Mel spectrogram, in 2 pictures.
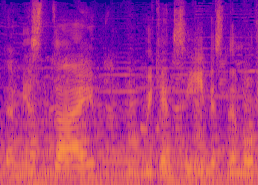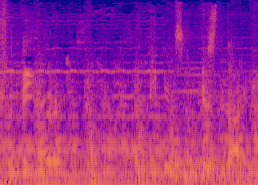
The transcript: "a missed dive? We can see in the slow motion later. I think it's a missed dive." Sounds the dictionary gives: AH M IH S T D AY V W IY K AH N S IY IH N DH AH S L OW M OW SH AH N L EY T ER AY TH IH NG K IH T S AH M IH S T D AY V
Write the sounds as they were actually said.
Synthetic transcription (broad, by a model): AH M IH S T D AY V W IY K AH N S IY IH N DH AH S OW M OW SH AH N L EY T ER AY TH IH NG K IH T S AH M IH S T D AY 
